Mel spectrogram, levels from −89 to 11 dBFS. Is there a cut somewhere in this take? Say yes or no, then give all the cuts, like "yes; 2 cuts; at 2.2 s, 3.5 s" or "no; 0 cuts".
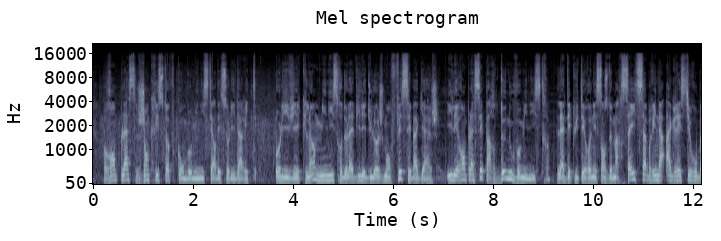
no; 0 cuts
